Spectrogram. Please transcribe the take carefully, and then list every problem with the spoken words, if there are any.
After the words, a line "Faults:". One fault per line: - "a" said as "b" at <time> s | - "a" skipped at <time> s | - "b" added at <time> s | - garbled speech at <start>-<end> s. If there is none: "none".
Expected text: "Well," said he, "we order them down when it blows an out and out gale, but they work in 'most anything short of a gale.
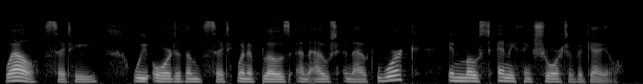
"Well," said he, "we order them said when it blows an out and out work in 'most anything short of a gale.
Faults:
- "down" said as "said" at 2.0 s
- "gale but they" skipped at 3.8 s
